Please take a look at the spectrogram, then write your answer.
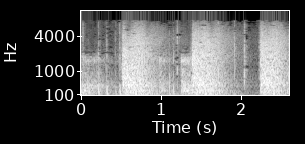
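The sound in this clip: Six-gun revolver shots in a Western gunfight: a few loud, booming blasts with short gaps between them, preceded by some smaller thumps.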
